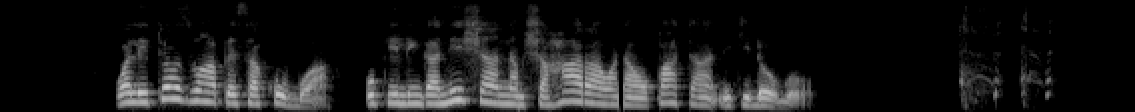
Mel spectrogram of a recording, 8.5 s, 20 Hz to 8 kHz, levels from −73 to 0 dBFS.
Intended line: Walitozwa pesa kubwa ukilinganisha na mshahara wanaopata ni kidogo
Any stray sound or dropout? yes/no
yes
